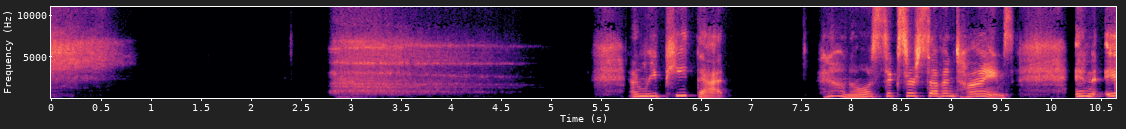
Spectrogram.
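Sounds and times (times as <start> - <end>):
slow deep breath in and out: 2.8 - 5.8
speech: 5.8 - 6.8, 7.7 - 10.6.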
